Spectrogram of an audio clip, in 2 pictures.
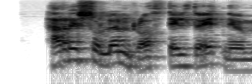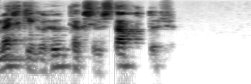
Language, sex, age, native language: Icelandic, male, 40-49, Icelandic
